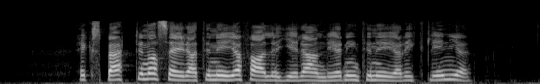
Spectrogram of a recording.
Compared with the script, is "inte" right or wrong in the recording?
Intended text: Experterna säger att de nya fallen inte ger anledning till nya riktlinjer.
wrong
